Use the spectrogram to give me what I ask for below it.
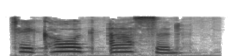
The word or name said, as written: teichoic acid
